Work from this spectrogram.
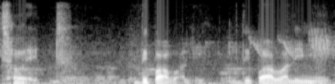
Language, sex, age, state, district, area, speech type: Maithili, female, 60+, Bihar, Madhepura, urban, spontaneous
